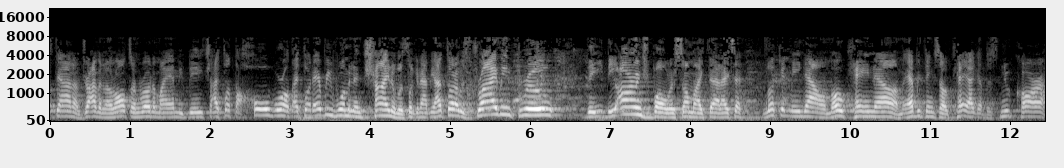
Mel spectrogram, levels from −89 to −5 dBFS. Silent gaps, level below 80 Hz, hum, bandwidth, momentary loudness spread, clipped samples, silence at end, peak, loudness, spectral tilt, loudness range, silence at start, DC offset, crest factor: none; -58 dBFS; none; 7.8 kHz; 9 LU; under 0.1%; 0 s; 0 dBFS; -20 LUFS; -5.5 dB/octave; 6 LU; 0 s; under 0.1%; 18 dB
